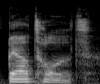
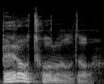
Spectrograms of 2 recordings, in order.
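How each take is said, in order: First: It has a plain t, without th. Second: It has an added final o vowel. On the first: The speaker calls it right. "not with the th. I'll say it's Berthold" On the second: The speaker calls it wrong. "Japanese people go like Bertoldo"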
